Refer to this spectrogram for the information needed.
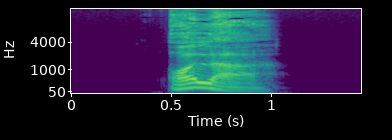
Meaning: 1. comparative degree of oll 2. inflection of oll: strong/mixed nominative masculine singular 3. inflection of oll: strong genitive/dative feminine singular
- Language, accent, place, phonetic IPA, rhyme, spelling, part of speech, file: German, Germany, Berlin, [ˈɔlɐ], -ɔlɐ, oller, adjective, De-oller.ogg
